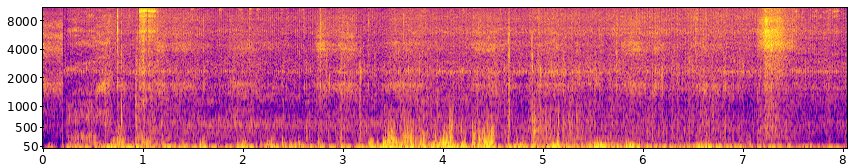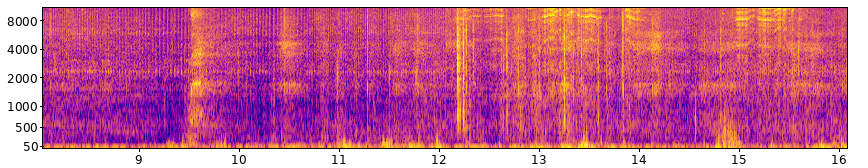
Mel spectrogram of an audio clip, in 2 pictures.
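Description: A bike's frame and chain clatter over bumps.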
